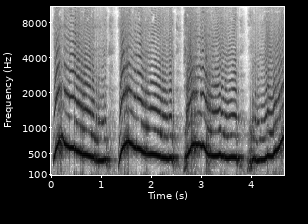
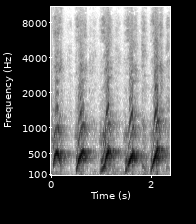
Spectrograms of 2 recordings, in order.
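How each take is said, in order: First: Very high, very loud sustained woos. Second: Whooping. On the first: Shown as a demonstration. Host showing viewers how to woo, full volume. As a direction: let each woo ring out full force. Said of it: "open up your mouth and go". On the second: Real, not acted. Cheering during exercise.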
